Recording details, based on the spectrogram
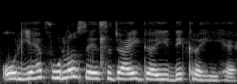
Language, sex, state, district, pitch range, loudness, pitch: Hindi, female, Himachal Pradesh, Shimla, 230-280 Hz, -12 LUFS, 260 Hz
